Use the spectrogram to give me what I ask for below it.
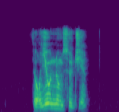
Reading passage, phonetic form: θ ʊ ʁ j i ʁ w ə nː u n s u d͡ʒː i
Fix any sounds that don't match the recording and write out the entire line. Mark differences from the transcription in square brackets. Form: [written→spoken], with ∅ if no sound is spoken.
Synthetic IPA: θ ʊ ʁ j i [ʁ→∅] w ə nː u [n→m] s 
